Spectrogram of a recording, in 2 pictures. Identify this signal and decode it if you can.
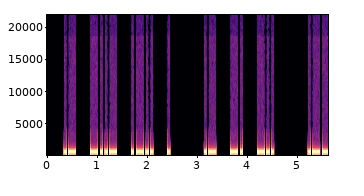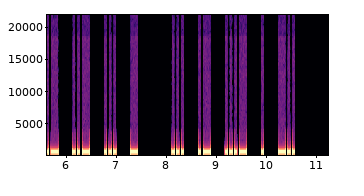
Morse code, heard as a keyed tone, about 25 wpm, spaced as for 18 wpm, 630 Hz. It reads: AXLE AND JUST SAVED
